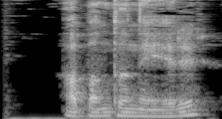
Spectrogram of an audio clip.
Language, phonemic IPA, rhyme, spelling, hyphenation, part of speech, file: Norwegian Bokmål, /abandɔˈneːrər/, -ər, abandonerer, a‧ban‧do‧ner‧er, verb, NB - Pronunciation of Norwegian Bokmål «abandonerer».ogg
- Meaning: present tense of abandonere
